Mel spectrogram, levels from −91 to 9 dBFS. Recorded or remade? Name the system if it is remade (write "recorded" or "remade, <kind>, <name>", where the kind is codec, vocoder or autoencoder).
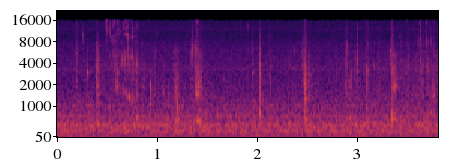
recorded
